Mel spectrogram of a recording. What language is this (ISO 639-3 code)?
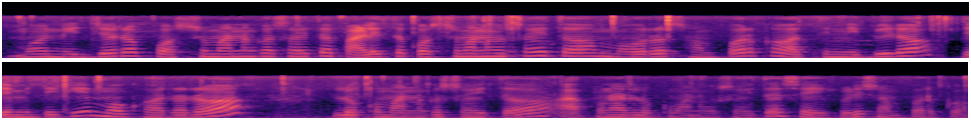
ori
